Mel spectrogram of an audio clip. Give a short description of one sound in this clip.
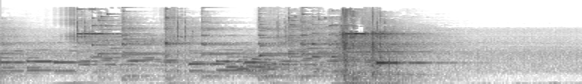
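A piano plays a quick run of notes that ring out and fade in a large hall.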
